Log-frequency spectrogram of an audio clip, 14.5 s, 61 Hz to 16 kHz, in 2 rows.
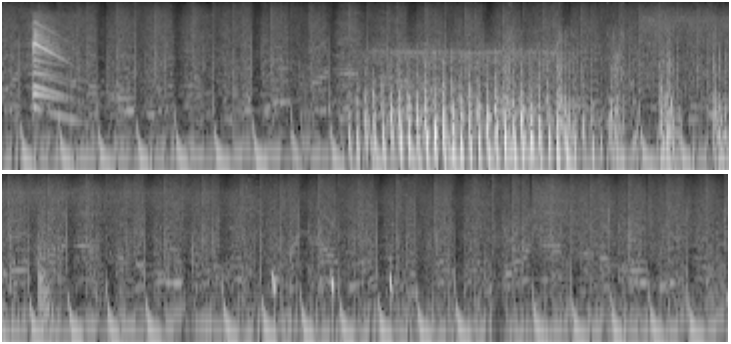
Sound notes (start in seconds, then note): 3.3 the whirring of helicopter blades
